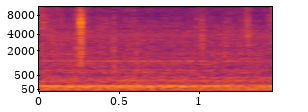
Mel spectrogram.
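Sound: train passing by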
